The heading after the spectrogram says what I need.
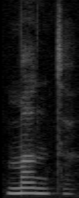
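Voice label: "Manta", Portuguese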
